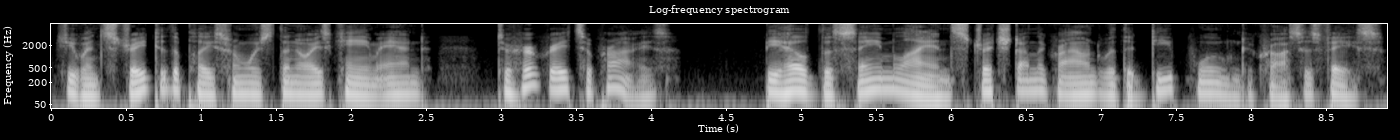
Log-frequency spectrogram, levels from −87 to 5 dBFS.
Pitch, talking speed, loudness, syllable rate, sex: 95 Hz, 210 wpm, -20 LUFS, 4.9 syllables/s, male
